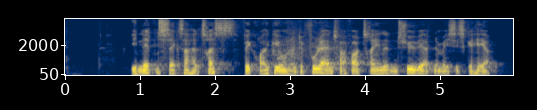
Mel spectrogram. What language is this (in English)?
Danish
